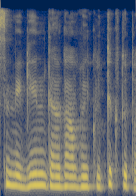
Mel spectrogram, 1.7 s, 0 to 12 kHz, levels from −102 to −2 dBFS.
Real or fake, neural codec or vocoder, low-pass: fake; autoencoder, 22.05 kHz, a latent of 192 numbers a frame, VITS, trained on one speaker; 9.9 kHz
